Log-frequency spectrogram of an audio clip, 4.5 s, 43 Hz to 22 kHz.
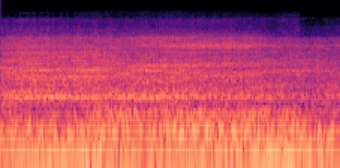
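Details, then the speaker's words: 2000 Bayliner Capri 1952 engine on a windy-day water test under load: deep, steady drone holding even over wind and water rush, no misses or knocks; no overheating, oil pressure good; motor sounds healthy. "Did not overheat. Oil pressure's still good. It is nasty out here though. Motor sounds good."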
